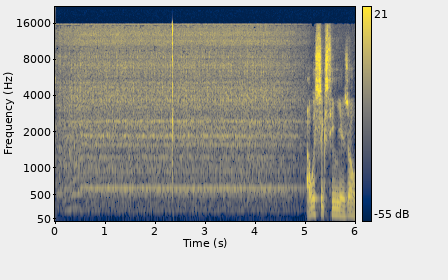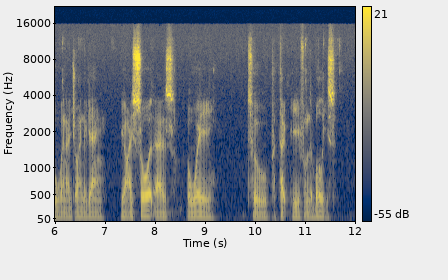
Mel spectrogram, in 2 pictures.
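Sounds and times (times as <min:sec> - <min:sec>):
click: 0:02.3 - 0:02.5.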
